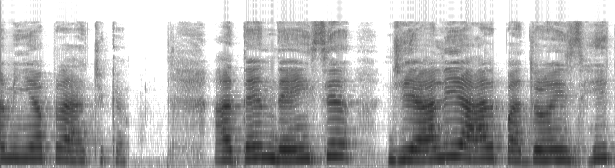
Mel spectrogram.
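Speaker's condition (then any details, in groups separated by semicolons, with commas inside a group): Amyotrophic lateral sclerosis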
